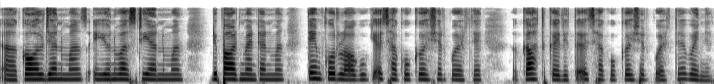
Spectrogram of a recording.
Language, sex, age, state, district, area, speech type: Kashmiri, female, 45-60, Jammu and Kashmir, Srinagar, urban, spontaneous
